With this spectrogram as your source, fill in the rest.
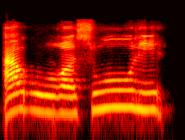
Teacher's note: sekali aja rnya tikrarnya jangan kebanyakan getarannya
